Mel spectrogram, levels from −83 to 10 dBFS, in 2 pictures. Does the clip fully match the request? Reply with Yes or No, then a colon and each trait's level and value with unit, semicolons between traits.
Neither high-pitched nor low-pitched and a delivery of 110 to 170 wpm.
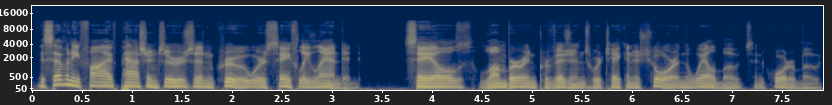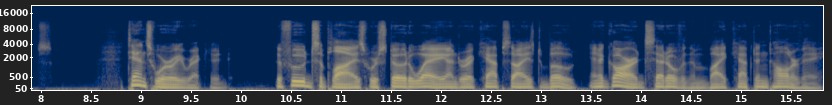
No: low, 105 Hz; average, 165 wpm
